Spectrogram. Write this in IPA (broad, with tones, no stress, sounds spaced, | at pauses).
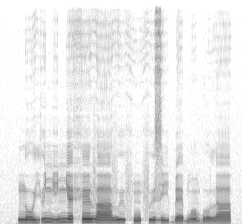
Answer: n oː˧ j ɨ˦ ɲ i˨˦ ɲ ɛ˦ h ɛ̃˦ v aː˧ v ɨ˦˨ f ũ˨ f ɨ˧ z i˨˦ ɓ ɛ˨ b ɔ̃˨ ɓ o˨ l a˧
